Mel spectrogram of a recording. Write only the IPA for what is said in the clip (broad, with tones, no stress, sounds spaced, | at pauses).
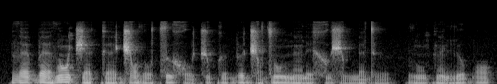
ð ɛ˧ b ɛ˦˨ ð ɔ̃˦ t͡ʃ ɛ˨ k ɛ˨ d͡ʒ ɔ˦˨ ð o˨ t͡s ɯ˦ x o˨ t͡ʃ u˧ k ø˧ b ø˦ d͡ʒ ɔ˨ d͡z ɔ̃˦ ŋ ɛ̃˧ ɾ e˧ x ɯ˧ ʒ ɯ˨ ŋ ɛ˧ d ø˨ | ð õ˨ k ɛ̃˨ rʲ o˧ b ɔ˦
